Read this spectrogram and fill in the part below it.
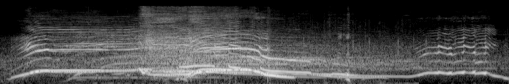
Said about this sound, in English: and the rest of the graduates toss their caps in the air, we hear a rebel yell of excitement reverberate through the stadium.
